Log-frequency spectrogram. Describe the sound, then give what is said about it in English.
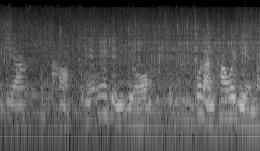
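Taiwanese hamburger patties sizzle in cooking oil in a pan, a steady, soft crackling hiss that runs underneath continuous talking. “Make sure you put enough cooking oil. Otherwise, the meat will stick it to the pan.”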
